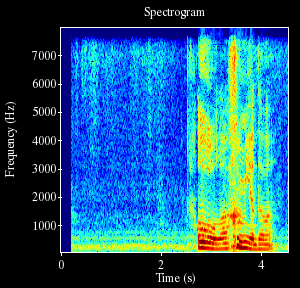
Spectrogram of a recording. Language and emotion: Russian, angry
